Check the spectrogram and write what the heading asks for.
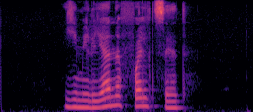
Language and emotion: Russian, neutral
